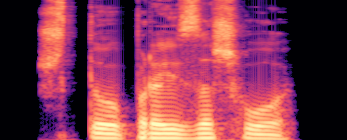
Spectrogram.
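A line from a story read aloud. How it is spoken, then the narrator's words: Quiet question. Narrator (Russian): тихо спросил он таким голосом, от которого Домини Диртх вполне мог зазвонить снова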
